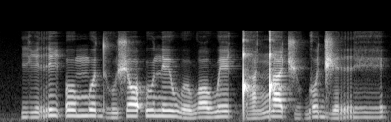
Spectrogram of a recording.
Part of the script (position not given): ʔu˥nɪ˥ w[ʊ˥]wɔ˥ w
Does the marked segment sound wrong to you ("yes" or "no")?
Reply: yes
